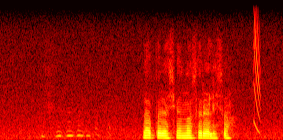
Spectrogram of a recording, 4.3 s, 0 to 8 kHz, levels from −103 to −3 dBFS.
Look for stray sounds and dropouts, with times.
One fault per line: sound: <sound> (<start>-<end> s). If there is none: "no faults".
sound: laugh (0.6-1.7 s)
sound: chirp (3.8-3.9 s)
